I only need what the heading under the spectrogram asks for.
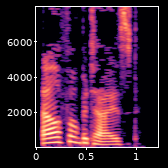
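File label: "alphabetized", British English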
